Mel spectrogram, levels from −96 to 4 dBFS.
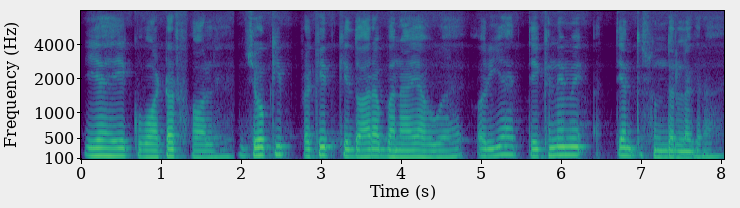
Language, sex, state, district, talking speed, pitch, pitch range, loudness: Hindi, male, Uttar Pradesh, Muzaffarnagar, 150 wpm, 140 Hz, 130-160 Hz, -30 LUFS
